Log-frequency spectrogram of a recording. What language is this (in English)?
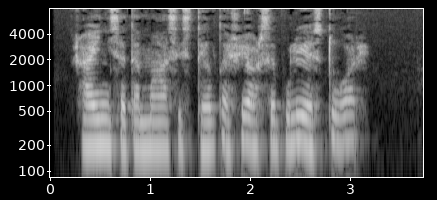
Georgian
